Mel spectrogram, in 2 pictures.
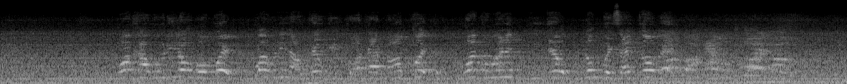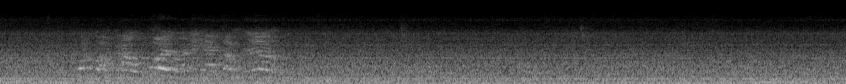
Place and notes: Yongheng Rd., 永和區, New Taipei City - Road Construction
Road Construction, Workers quarrel between each other
Zoom H4n
New Taipei City, Taiwan, 12 June 2011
